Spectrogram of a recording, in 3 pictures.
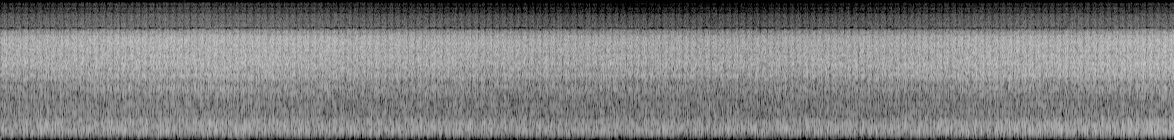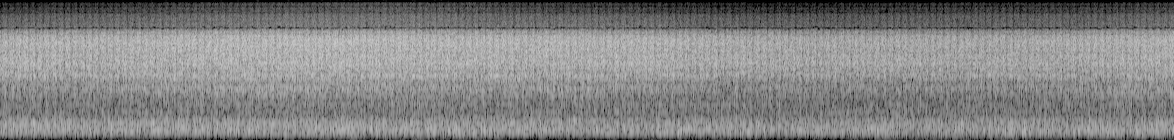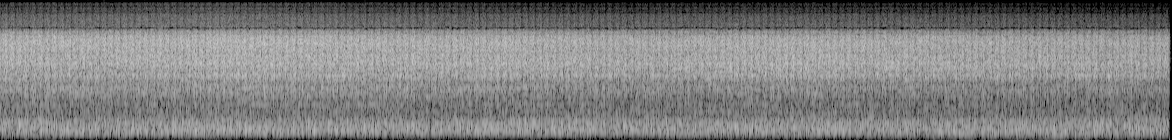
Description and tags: Steam Train (processed)
Sound source was processed to sound like moving train engines.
